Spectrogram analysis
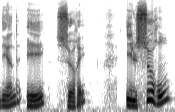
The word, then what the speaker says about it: seront: end, et serez, ils seront, final T not pronounced, elles seront.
